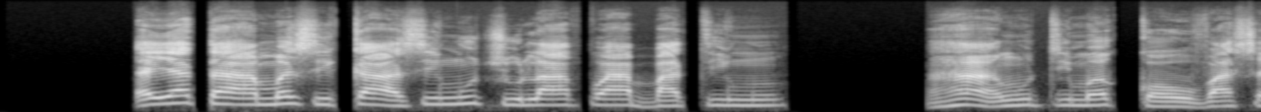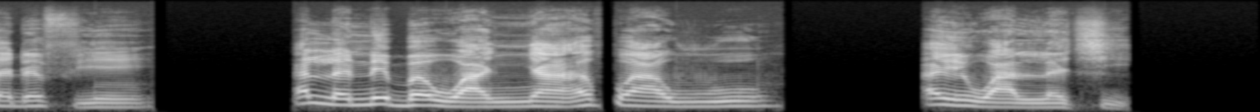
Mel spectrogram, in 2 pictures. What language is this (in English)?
Ewe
